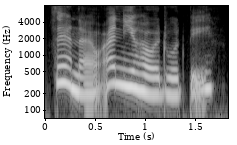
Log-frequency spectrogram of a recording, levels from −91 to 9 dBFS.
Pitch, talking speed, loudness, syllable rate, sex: 240 Hz, 260 wpm, -14 LUFS, 5.9 syllables/s, female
